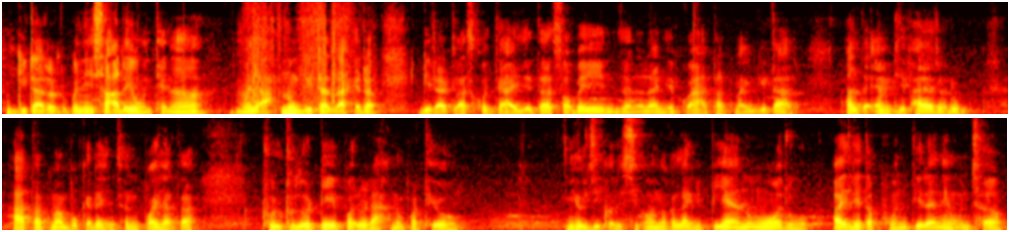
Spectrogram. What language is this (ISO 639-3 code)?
nep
